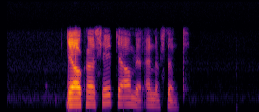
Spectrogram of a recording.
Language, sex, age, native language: Icelandic, male, 50-59, Icelandic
